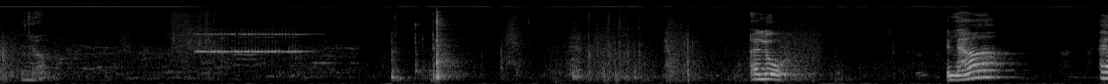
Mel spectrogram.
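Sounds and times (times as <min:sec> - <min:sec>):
telephone ringing: 0:01.8 - 0:03.6.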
